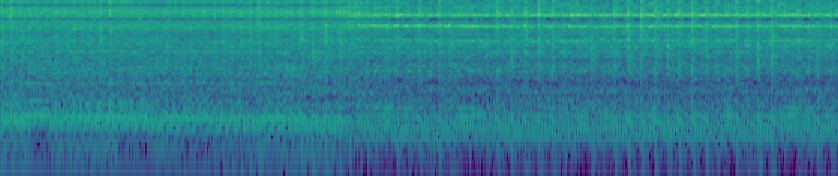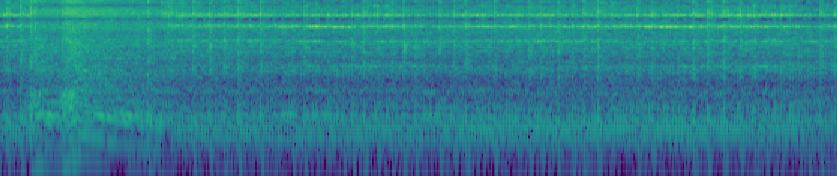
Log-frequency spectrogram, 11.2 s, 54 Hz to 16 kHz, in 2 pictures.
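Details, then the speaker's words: Stihl MS250 chainsaw after new clutch drum sprocket and air filter, low on fuel: two-stroke buzzes steadily at high revs with a clean even note, no rattles; no clutch issues, running healthy. "We're going to fire it up, make sure it's operating like it's supposed to. There's no issues with the clutch."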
